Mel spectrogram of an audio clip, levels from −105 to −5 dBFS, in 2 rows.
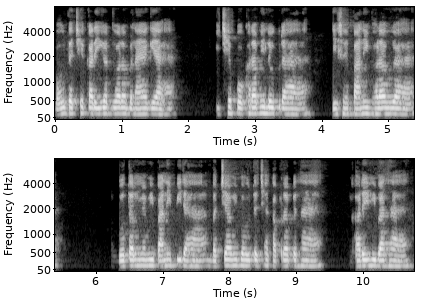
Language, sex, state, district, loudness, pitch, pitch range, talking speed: Hindi, male, Bihar, East Champaran, -20 LUFS, 150 Hz, 145-155 Hz, 200 wpm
